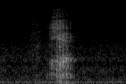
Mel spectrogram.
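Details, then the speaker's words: Imitated snoring: an adult demonstrates his own snoring while talking about dozing off, giving a single brief, rough snorting inhalation against quiet room noise. "and I and I wake up because I can still hear myself snoring but I'm going to sleep all right"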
